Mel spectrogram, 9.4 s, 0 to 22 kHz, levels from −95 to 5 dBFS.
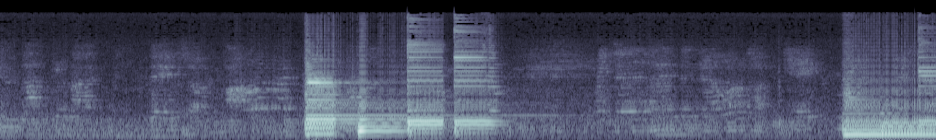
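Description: Throughout, a block size mismatch (padded) zero-fills the tail of each block, which fits a 512-sample read size. This causes a 93.8 Hz buzz and slows the audio to 0.861x at about normal pitch. The waveform shows regular flat gaps, and the spectrogram shows evenly spaced vertical stripes.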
